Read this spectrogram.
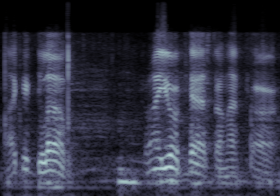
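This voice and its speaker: An actor playing a gruff, determined police lieutenant in an old radio crime drama, curt and businesslike. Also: male voice, medium pitch, animated, a little slow, lightly acted. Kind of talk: 1940s-50s radio crime drama acting. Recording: muffled, noisy old radio recording.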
